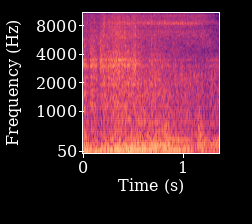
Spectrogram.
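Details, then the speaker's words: 1966 Grumman Ford box truck sitting 29 years, new ignition switch fitted, running only on gas poured into the carburetor: low uneven rumble catching briefly; the starter kicks back each time it fires. Points were cleaned earlier with no spark. "almost run but there's no gas in it that was just some gas i dumped in the carburetor and the uh the solder seems to be kicking back every time it fires so i don't know if it's going to start"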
